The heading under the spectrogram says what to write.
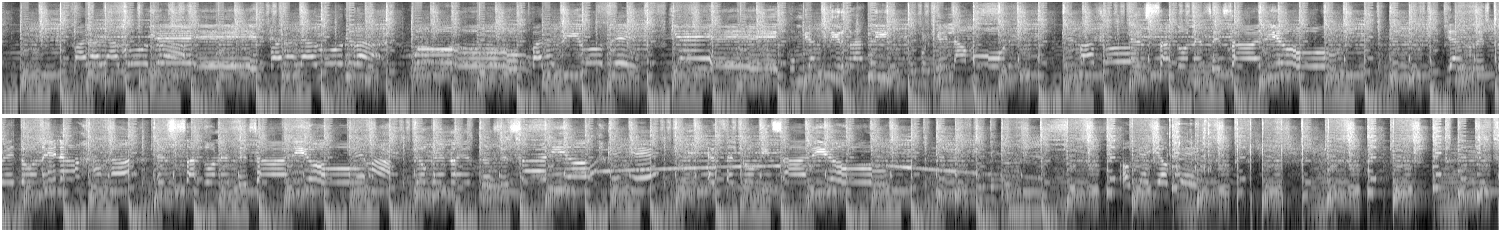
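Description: A cumbia song plays loud and steady, with a bouncing bass-and-percussion groove repeating on a regular beat and melodic lines gliding over the top, no talking.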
